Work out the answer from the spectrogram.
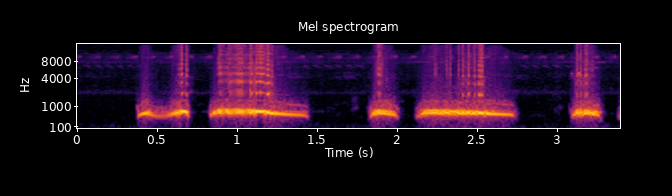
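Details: Spotted dove used as a decoy to attract wild doves, calling in quick succession: three two-part coos about every one and a half seconds. Each has a short throaty note, then a longer smooth coo. The last is cut off.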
